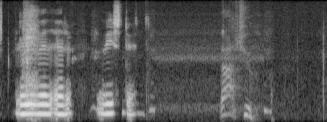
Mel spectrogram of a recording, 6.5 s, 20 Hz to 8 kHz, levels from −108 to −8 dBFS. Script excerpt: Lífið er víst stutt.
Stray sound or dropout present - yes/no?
yes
